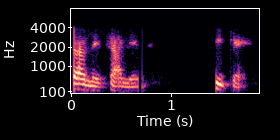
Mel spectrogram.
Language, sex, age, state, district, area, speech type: Marathi, female, 60+, Maharashtra, Yavatmal, urban, conversation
